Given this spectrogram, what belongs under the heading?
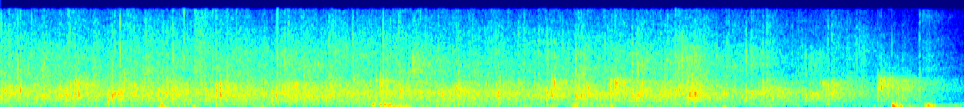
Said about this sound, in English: How about a round of applause for the Spencers?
